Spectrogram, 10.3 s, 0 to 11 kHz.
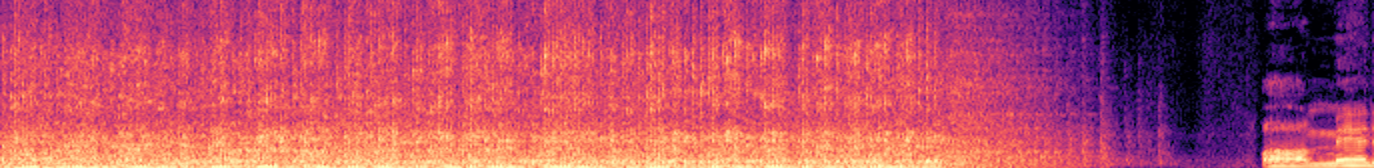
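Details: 1943 Case SC tractor, revived after years of sitting: old engine thumping at idle with slightly uneven beat, then shutting down as fuel is shut off at the sediment bowl; runs rough, owner suspects fuel mixture rather than a miss, unconfirmed.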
